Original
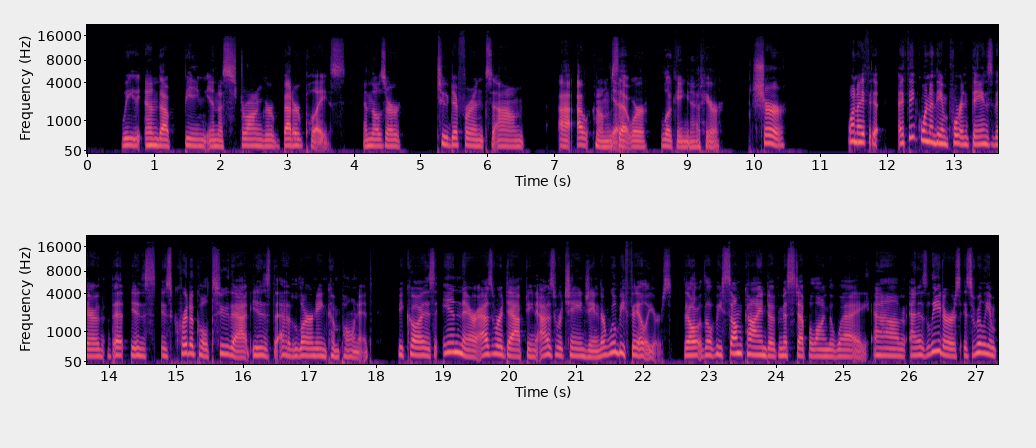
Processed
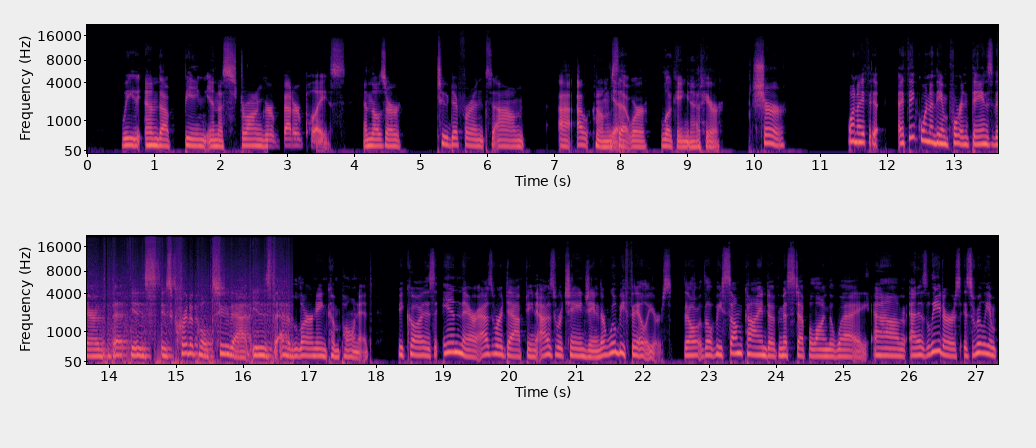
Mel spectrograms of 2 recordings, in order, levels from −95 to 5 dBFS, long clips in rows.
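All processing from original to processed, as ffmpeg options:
-filter_complex "[0:a]asettb=1/sr,asplit=3[a][b][c];[a]atrim=end=2.704[d];[b]atrim=start=2.7:end=3.43,asetpts=PTS-STARTPTS,afade=t=in:d=0.004:c=qsin,afade=t=out:st=0.726:d=0.004:c=qsin,highpass=380,lowpass=3.3k,tiltshelf=f=830:g=-3[e];[c]atrim=start=3.426[f];[d][e]acrossfade=d=0.004:c1=hsin:c2=qsin[g];[g][f]acrossfade=d=0.004:c1=qsin:c2=hsin,asettb=1/sr,asplit=3[h][i][j];[h]atrim=end=5.294[k];[i]atrim=start=5.29:end=6.46,asetpts=PTS-STARTPTS,afade=t=in:d=0.004:c=qsin,afade=t=out:st=1.166:d=0.004:c=qsin,equalizer=f=7k:w=0.36:g=-10,acompressor=threshold=-36dB:ratio=1.5:attack=3.2:release=140:knee=1:detection=peak[l];[j]atrim=start=6.456[m];[k][l]acrossfade=d=0.004:c1=hsin:c2=qsin[n];[n][m]acrossfade=d=0.004:c1=qsin:c2=hsin,asettb=1/sr,asplit=3[o][p][q];[o]atrim=end=13.654[r];[p]atrim=start=13.65:end=16.75,asetpts=PTS-STARTPTS,afade=t=in:d=0.004:c=qsin,afade=t=out:st=3.096:d=0.004:c=qsin,aeval=exprs='val(0)+0.5*0.015*sgn(val(0))':c=same,aecho=1:1:74:0.299,atrim=end_sample=136710[s];[q]atrim=start=16.746[t];[r][s]acrossfade=d=0.004:c1=hsin:c2=qsin[u];[u][t]acrossfade=d=0.004:c1=qsin:c2=hsin,highshelf=f=9.3k:g=-6.5,bandreject=f=3.2k:w=15,acrossover=split=240[v][w];[w]acompressor=threshold=-33dB:ratio=6[x];[v][x]amix=inputs=2:normalize=0,volume=3dB"

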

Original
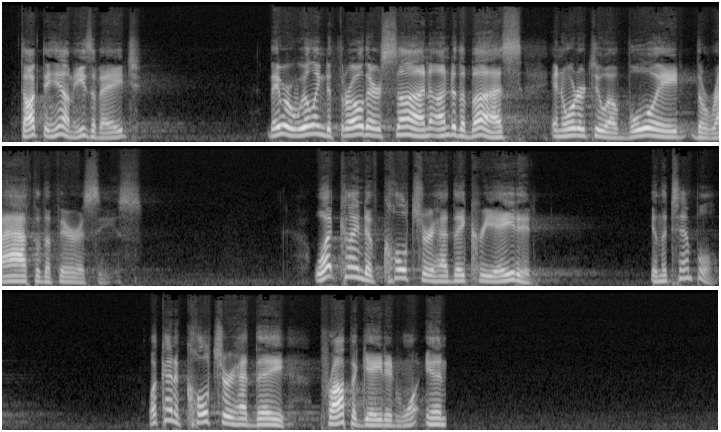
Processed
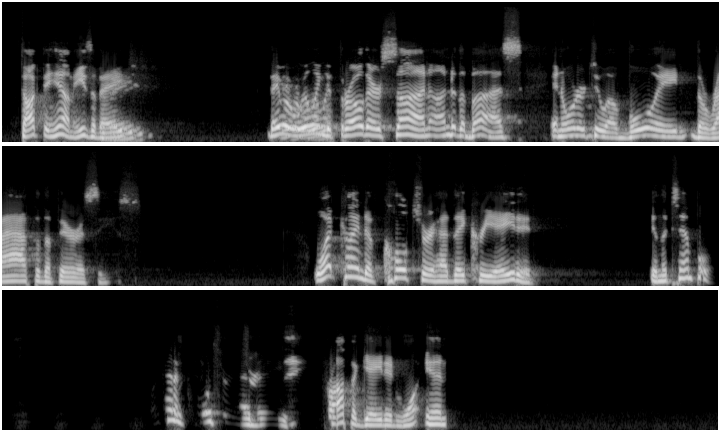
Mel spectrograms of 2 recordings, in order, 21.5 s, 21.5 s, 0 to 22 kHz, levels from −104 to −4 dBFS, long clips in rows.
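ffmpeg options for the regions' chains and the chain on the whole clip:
-filter_complex "[0:a]asettb=1/sr,asplit=3[a][b][c];[a]atrim=end=0.904[d];[b]atrim=start=0.9:end=3.31,asetpts=PTS-STARTPTS,afade=t=in:d=0.004:c=qsin,afade=t=out:st=2.406:d=0.004:c=qsin,acrossover=split=3000[e][f];[f]acompressor=threshold=-45dB:ratio=4:attack=1:release=60[g];[e][g]amix=inputs=2:normalize=0,highshelf=f=4.1k:g=-11,asplit=5[h][i][j][k][l];[i]adelay=99,afreqshift=-49,volume=-8dB[m];[j]adelay=198,afreqshift=-98,volume=-16.6dB[n];[k]adelay=297,afreqshift=-147,volume=-25.3dB[o];[l]adelay=396,afreqshift=-196,volume=-33.9dB[p];[h][m][n][o][p]amix=inputs=5:normalize=0,atrim=end_sample=106281[q];[c]atrim=start=3.306[r];[d][q]acrossfade=d=0.004:c1=hsin:c2=qsin[s];[s][r]acrossfade=d=0.004:c1=qsin:c2=hsin,asettb=1/sr,asplit=3[t][u][v];[t]atrim=end=4.254[w];[u]atrim=start=4.25:end=6.83,asetpts=PTS-STARTPTS,afade=t=in:d=0.004:c=qsin,afade=t=out:st=2.576:d=0.004:c=qsin,bandreject=f=60:t=h:w=6,bandreject=f=120:t=h:w=6,bandreject=f=180:t=h:w=6,acompressor=threshold=-27dB:ratio=6:attack=3.2:release=140:knee=1:detection=peak[x];[v]atrim=start=6.826[y];[w][x]acrossfade=d=0.004:c1=hsin:c2=qsin[z];[z][y]acrossfade=d=0.004:c1=qsin:c2=hsin,asettb=1/sr,asplit=3[aa][ab][ac];[aa]atrim=end=14.164[ad];[ab]atrim=start=14.16:end=17.7,asetpts=PTS-STARTPTS,afade=t=in:d=0.004:c=qsin,afade=t=out:st=3.536:d=0.004:c=qsin,acrossover=split=470|2100[ae][af][ag];[ae]adelay=30[ah];[ag]adelay=260[ai];[ah][af][ai]amix=inputs=3:normalize=0,atrim=end_sample=156114,aeval=exprs='val(0)*pow(10,-38*(0.5-0.5*cos(2*PI*2.6*n/s))/20)':c=same[aj];[ac]atrim=start=17.696[ak];[ad][aj]acrossfade=d=0.004:c1=hsin:c2=qsin[al];[al][ak]acrossfade=d=0.004:c1=qsin:c2=hsin,afftdn=nr=33:nf=-34,acompressor=threshold=-35dB:ratio=2.5,lowshelf=f=390:g=8.5,volume=8dB"

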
